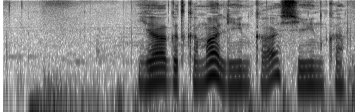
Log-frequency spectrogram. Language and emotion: Russian, neutral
